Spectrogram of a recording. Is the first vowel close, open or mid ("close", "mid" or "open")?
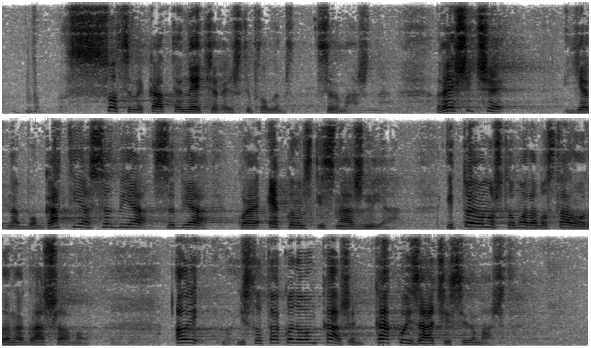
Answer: mid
